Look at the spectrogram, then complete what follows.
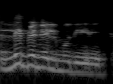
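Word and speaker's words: لابن المدير: If it's in Hamzatul Wasl, it will not be pronounced if there's another word before that. It will only be pronounced if there's nothing before that.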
